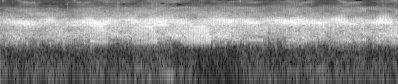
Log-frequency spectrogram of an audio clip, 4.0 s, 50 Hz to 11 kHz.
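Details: Chorus from lotus paddy fields along a rural road in Echizen, Fukui, Japan, recorded 12 June 2021: many frogs croaking at once, forming a steady, swelling wall of raspy calls with no pauses.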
